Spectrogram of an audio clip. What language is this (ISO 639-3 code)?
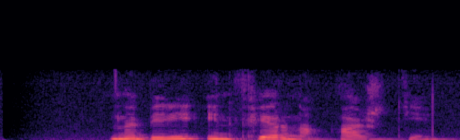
rus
